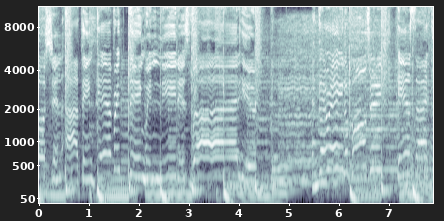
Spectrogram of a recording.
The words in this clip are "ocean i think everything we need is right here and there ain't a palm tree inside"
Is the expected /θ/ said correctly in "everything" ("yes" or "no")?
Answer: yes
